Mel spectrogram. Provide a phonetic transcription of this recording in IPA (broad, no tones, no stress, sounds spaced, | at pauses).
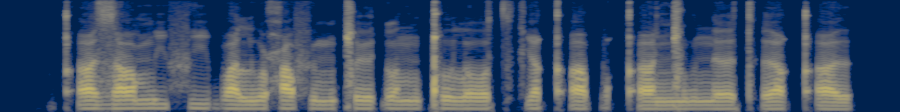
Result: qʼ ɜ z ɑ m i f i b ɑ l u ħ ɑ f ø m ǀ ø ɗ ɔ n ǃ o l ɔ t͡sʼ i qʼ a p ə qʼ ə ŋ͡ǀ u n ɜ tʼ ɜ qʼ ə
